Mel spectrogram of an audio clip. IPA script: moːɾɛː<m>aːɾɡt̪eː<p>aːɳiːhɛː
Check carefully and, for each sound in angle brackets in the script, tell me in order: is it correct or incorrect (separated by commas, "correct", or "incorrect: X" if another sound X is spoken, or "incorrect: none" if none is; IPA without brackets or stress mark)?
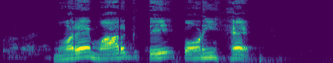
correct, correct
